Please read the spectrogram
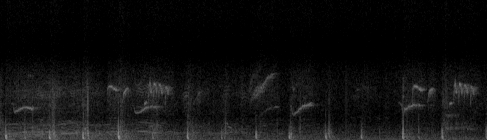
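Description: Jungle bird calls: rising whistled chirps and short trills, repeated every second or two, over a steady run of soft knocks about three a second.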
